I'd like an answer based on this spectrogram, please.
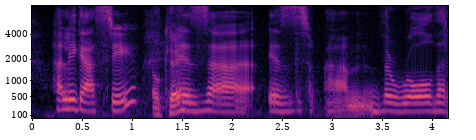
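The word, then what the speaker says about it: Hiligaxste': And again, you're going to forgive my probably bad pronunciation here. Hiligakste? Haligasti okay.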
